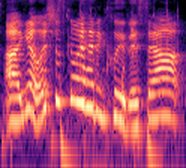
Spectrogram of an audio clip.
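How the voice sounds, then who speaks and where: A woman's voice: high-pitched, very animated, fast talker, sharp tone. A woman in her thirties giving casual, chatty let's-play commentary, easygoing and thinking aloud as she plays. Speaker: gaming video host.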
